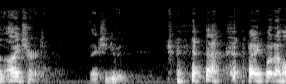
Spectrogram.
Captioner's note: laughs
